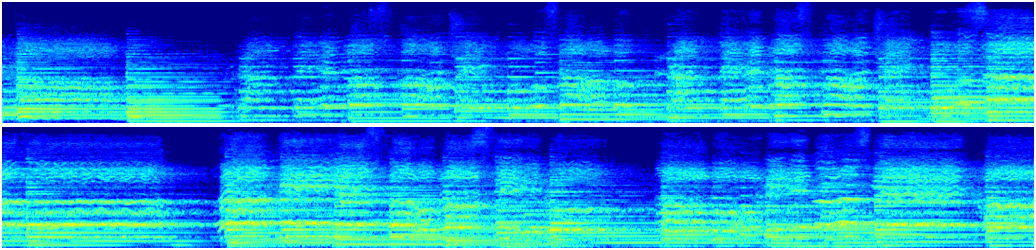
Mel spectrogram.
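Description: Choral music: voices singing long held notes over a low sustained accompaniment. It thins out about twelve seconds in, then comes back louder.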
